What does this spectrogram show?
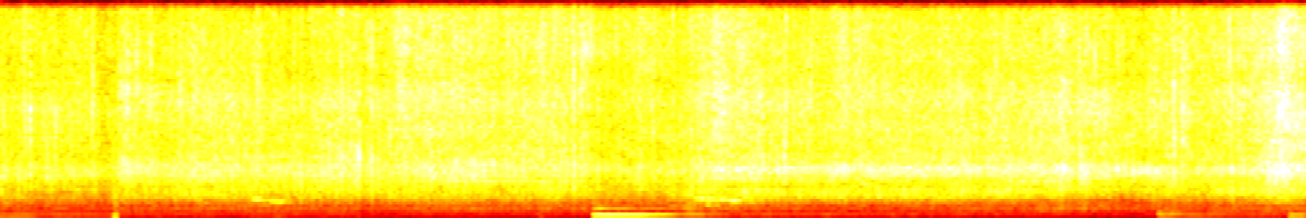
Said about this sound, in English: Oh yeah, look at that. Good sear.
